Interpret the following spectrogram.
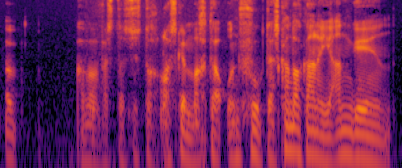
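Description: An actor playing a laconic newspaper reporter with a casual manner in a 1950s German radio crime drama. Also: male voice, sits low, steady tone, fairly quick, a bit bright. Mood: defensive.

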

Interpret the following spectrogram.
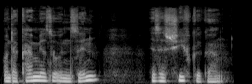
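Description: A man with a husky, unclear voice tells a personal story out loud. He speaks intensely and spontaneously, stumbling and repeating words as he goes. The creaky edge shows in his phrases. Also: fairly high pitch, quick pace, no room sound, clean studio sound. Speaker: interviewee telling his life story.

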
